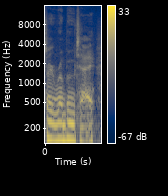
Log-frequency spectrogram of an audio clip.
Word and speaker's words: Roboute: All right, Baba G, Roboute Guilliman for Roboute, as they pronounce it in the audio dramas, 465 points.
